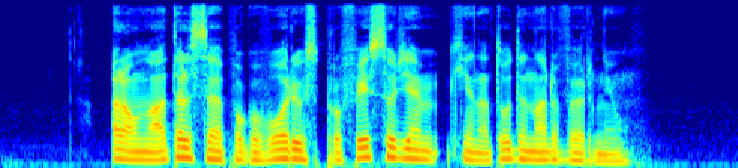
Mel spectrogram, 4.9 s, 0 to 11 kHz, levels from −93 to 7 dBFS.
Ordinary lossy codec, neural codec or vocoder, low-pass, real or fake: none; none; 9.9 kHz; real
